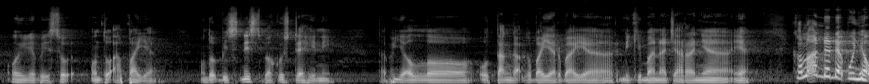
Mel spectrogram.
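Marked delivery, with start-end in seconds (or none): 0.1-7.5 low, hushed scheming to oneself; scheming mutter. Retold or imitated. A man plotting a new loan right after his prayer, hushed and sly. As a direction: muse slyly under the breath about the next loan.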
